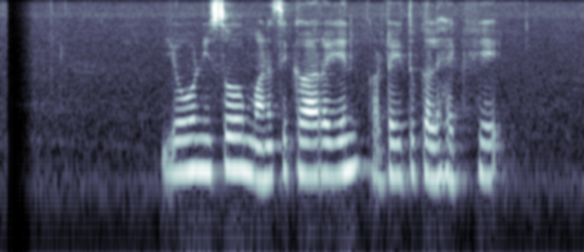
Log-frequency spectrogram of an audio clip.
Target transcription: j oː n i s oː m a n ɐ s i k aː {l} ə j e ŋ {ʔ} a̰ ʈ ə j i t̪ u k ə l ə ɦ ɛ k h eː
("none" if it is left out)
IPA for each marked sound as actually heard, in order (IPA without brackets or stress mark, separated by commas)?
ɾ, k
